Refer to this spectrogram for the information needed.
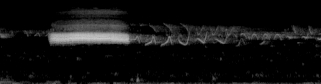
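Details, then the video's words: A Brambling gives one loud, drawn-out nasal buzz lasting under a second, a flat wheezy 'dzweee'; faint twittering from other birds continues after it. "Canto Del Pinzón Real"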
